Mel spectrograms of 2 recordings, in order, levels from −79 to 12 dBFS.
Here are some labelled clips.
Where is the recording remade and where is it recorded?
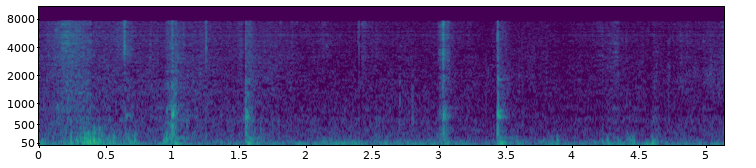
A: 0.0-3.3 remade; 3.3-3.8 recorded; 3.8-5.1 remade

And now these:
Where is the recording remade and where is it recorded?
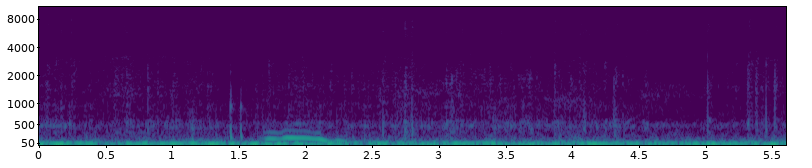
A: 0.0-3.4 recorded; 3.4-5.6 remade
